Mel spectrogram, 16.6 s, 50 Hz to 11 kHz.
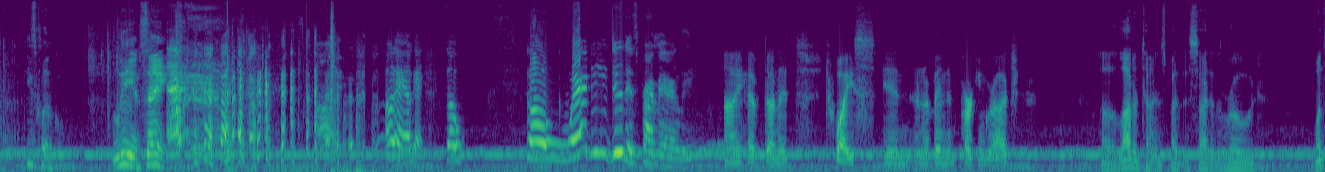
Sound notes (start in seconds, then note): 1.8 Cedric and Terra laugh; 2.6 glass knocks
